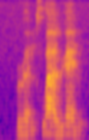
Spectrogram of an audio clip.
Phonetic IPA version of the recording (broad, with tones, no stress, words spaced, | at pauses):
ɻə̰˨˩n xwä˥˧ lɥɛ˥˩n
